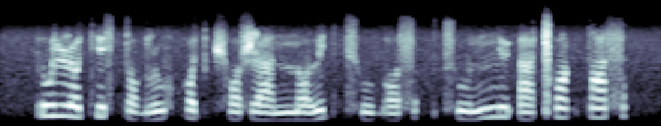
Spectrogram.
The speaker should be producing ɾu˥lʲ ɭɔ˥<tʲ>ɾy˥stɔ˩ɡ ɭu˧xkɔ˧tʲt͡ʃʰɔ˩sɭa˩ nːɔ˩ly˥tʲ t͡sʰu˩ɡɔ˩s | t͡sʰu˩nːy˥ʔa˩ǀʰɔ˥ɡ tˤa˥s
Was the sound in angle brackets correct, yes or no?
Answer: yes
